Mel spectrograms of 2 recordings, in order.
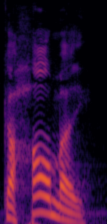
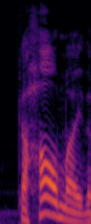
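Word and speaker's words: kahalme (καυχάομαι): But it's K-A-U-C-H-A-M-A-I. And it's pronounced like this, kahalme. Kahalme. The middle part's kind of silent. Kahalme.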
